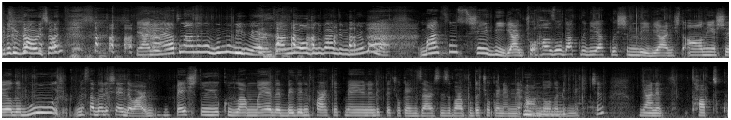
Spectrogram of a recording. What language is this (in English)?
Turkish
